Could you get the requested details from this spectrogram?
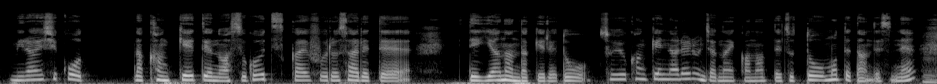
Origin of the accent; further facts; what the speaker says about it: South Korea; Japanese is a second language; でも私もやっぱり韓国人として、ちょっと引っかかったのは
